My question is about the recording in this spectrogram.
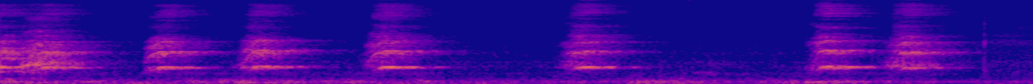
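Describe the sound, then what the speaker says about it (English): Several dogs barking in sharp, repeated bursts of about eight barks over five seconds, fairly close and loud, with a low background rumble and no talking. "I know y'all don't want to hear dogs barking."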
